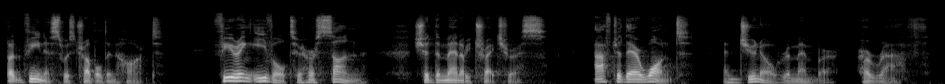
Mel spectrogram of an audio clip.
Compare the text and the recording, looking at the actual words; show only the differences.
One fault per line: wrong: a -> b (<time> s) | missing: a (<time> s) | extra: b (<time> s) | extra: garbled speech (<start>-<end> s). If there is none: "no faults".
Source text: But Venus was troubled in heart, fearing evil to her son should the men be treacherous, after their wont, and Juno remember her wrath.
no faults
